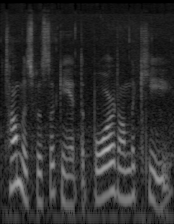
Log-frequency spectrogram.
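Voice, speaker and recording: A woman's voice: medium pitch, fairly quick, warm tone, slight background noise. A woman narrating a children's storybook aloud from a script.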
